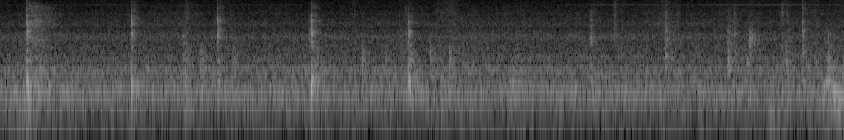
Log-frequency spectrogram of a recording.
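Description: Faint, irregular clicks and taps, about a dozen scattered through the pause, over a steady room hiss.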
